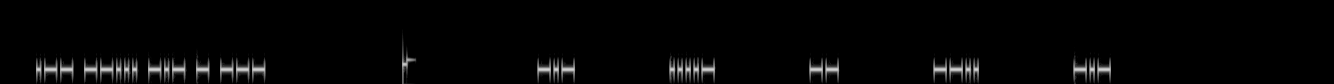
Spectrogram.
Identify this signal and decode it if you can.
Morse code, heard as a keyed tone, about 29 wpm, spaced as for 13 wpm, 700 Hz. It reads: W7KTO K4MZK
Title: USA Call Signs - 5 Characters - 8x Character Spacing - 30wpm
